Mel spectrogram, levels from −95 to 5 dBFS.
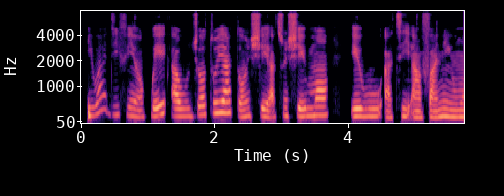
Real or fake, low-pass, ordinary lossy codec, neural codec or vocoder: real; 7.2 kHz; none; none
